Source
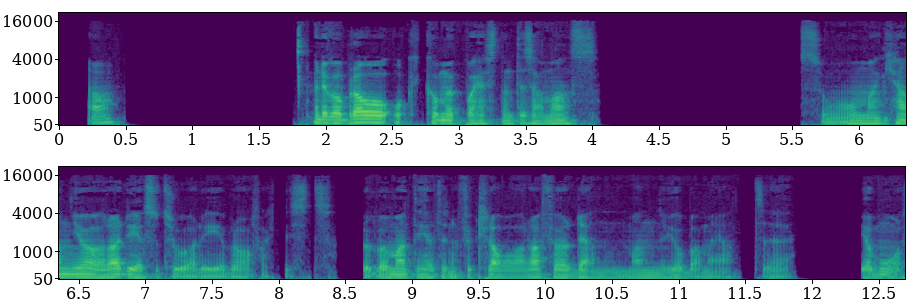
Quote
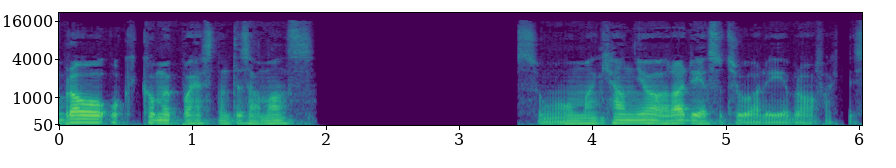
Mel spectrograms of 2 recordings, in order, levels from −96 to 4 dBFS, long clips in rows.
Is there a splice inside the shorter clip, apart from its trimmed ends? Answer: no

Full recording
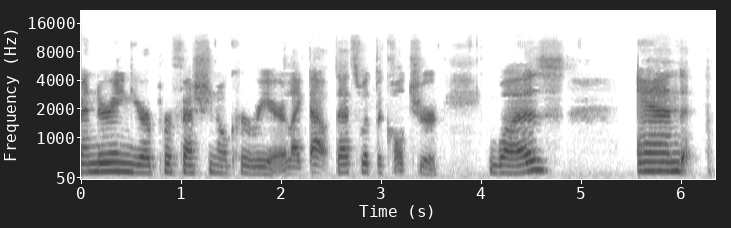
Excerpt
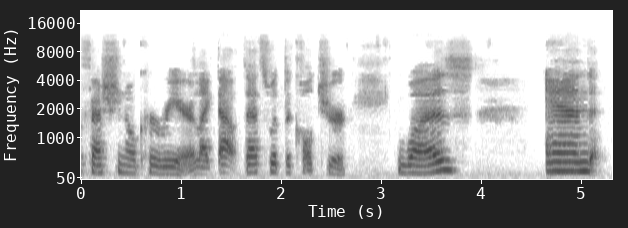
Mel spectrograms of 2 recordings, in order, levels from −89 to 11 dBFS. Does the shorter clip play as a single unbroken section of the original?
yes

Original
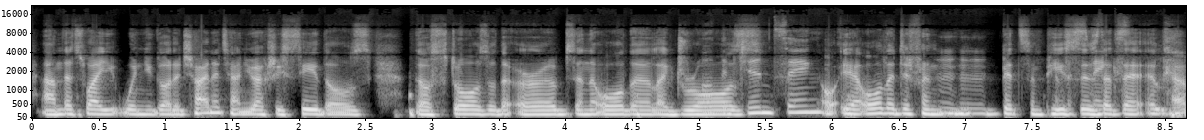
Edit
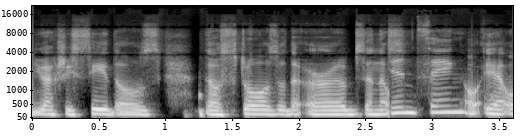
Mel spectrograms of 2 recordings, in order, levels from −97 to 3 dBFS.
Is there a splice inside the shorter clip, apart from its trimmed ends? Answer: yes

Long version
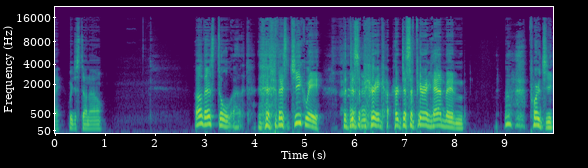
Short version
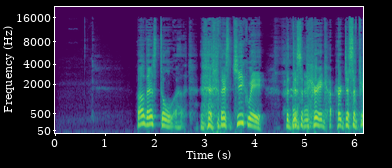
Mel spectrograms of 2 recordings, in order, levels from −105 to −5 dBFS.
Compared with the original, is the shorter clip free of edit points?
yes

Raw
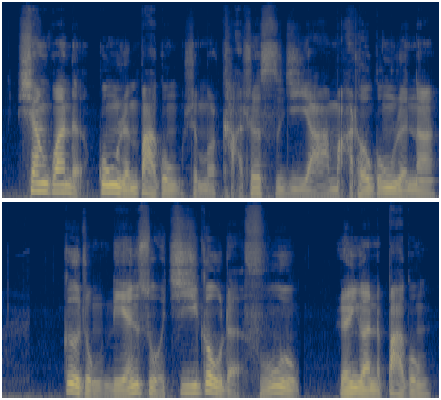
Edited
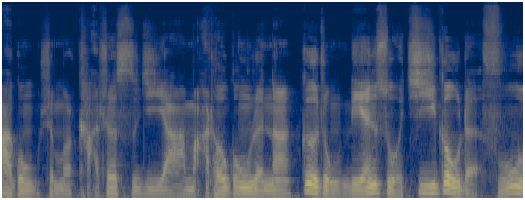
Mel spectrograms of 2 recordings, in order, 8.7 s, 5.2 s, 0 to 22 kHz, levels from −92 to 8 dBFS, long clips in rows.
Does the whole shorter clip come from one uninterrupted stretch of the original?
no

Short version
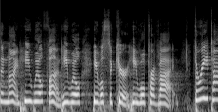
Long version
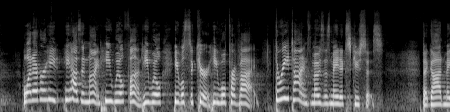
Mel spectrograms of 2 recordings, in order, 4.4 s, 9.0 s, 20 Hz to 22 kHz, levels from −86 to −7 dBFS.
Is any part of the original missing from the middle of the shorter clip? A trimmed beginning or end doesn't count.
no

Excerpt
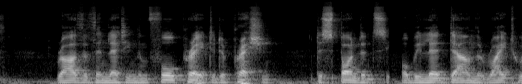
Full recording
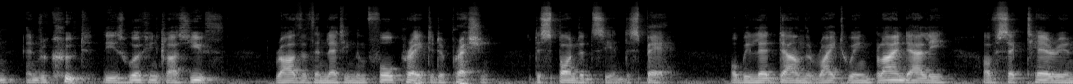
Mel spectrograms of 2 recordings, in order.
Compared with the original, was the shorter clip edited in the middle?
yes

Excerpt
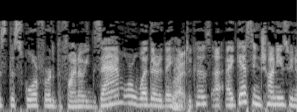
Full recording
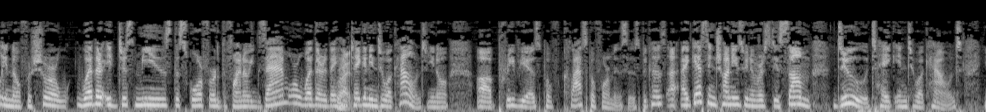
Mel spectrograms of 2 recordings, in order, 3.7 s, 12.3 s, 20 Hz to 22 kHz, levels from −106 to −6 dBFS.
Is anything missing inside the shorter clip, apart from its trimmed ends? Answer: yes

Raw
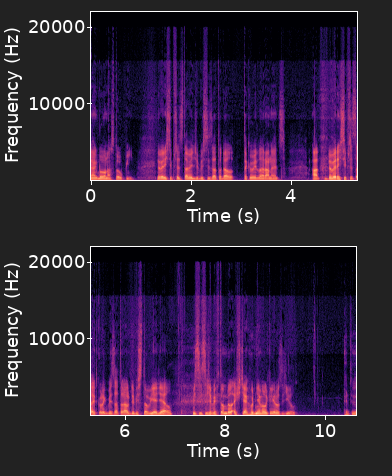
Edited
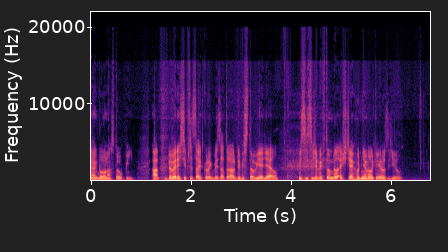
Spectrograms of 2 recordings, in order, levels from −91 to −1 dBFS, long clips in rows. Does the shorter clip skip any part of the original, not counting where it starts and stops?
yes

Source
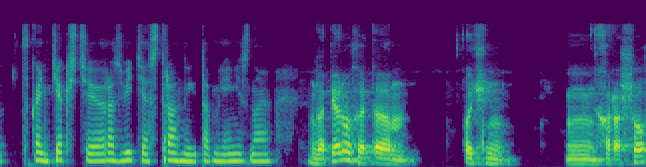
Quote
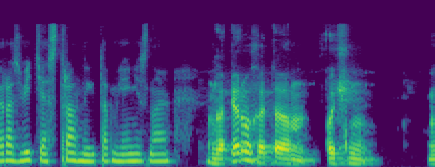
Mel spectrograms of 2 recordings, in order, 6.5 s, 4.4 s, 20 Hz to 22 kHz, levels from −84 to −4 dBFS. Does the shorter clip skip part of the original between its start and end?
yes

